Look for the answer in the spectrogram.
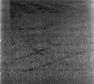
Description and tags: door, open, space hatch, hydraulic
Hydraulic-sounding hatch open. Tripod hydraulic closing recording manipulated EQ and pitch shift plug-ins.
spaceship, door, hatch, sci-fi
